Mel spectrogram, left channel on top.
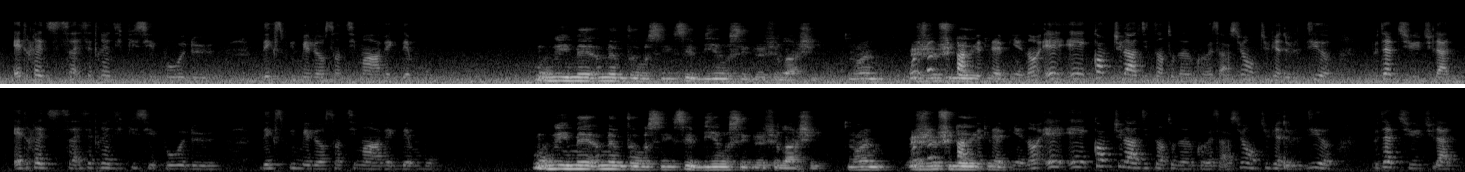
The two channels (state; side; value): noise; left; rumble, 3 dB below the sound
